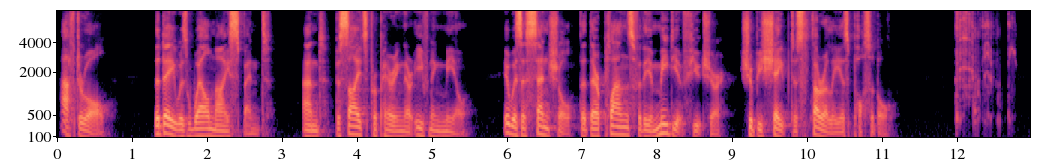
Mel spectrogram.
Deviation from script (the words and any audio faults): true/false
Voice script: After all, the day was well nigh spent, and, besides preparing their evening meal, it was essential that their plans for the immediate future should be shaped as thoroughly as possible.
true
